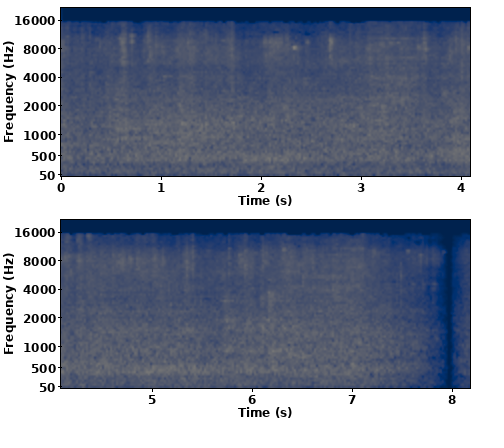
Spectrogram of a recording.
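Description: Covered hopper cars of a freight train rolling past close by: a steady rumble of steel wheels on rail. The sound fades out sharply just before the end, then returns.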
